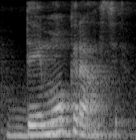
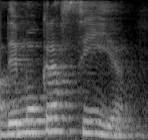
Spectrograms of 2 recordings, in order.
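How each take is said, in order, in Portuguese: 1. É dita com a acentuação e os sons do espanhol. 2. É dita com a acentuação e os sons do português. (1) "no espanhol a gente pronuncia democracia" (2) "No português a gente fala democracia"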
